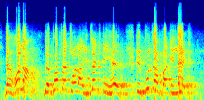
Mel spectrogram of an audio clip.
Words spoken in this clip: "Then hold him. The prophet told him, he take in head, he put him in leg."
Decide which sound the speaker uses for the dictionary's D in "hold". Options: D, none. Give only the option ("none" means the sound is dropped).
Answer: none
